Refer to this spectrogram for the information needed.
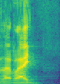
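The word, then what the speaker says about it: Larraín: Ja, ich weiß nicht, wie spricht man das richtig aus? Pablo Larrain? – Ja, also meine Freundin hat versucht, es mir aus äh, zu erklären, es ist ja Larrain. – Larein.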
